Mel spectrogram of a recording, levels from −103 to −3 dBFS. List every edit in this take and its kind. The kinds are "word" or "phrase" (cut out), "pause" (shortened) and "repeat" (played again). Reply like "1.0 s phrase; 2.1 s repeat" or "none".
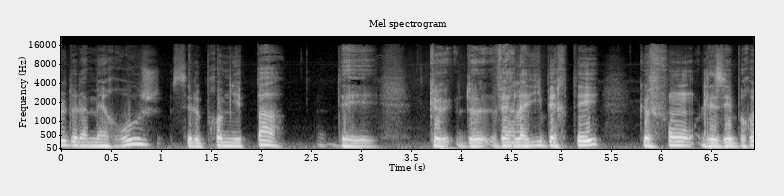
none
